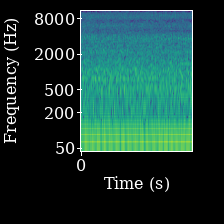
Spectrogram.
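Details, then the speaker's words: 2002 Ford Focus SOHC after a dropped valve seat was repaired with JB Weld and the fuel pump on top of the gas tank was replaced; start. Steady, even, low rumble with no knocks or misses; normal idle. "alright that sounds pretty good"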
